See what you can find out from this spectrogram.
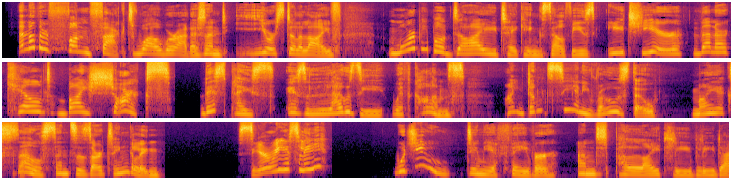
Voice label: irish voice over character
